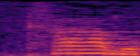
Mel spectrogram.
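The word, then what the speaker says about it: kāma: So the attachment is very clear in the Pali, it's karma upadana, the K long A-M-A.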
